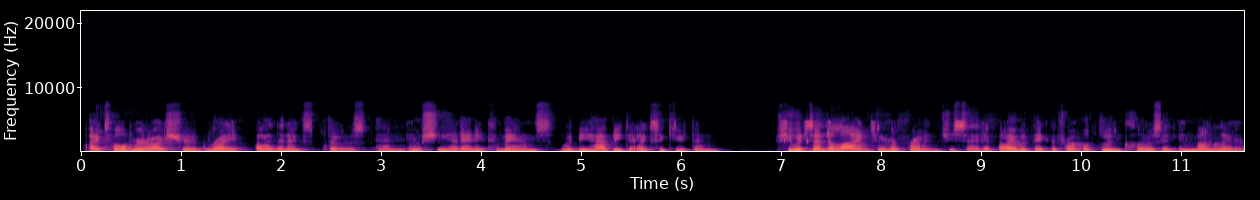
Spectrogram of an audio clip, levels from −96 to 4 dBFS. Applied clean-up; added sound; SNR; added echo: neural mask model DeepFilterNet 3.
